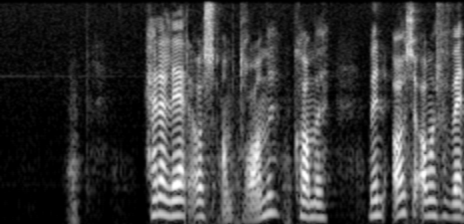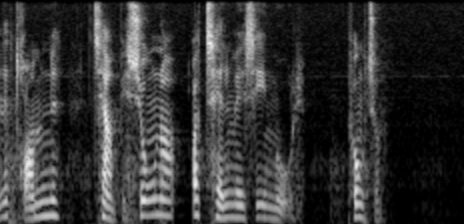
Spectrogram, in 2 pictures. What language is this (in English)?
Danish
